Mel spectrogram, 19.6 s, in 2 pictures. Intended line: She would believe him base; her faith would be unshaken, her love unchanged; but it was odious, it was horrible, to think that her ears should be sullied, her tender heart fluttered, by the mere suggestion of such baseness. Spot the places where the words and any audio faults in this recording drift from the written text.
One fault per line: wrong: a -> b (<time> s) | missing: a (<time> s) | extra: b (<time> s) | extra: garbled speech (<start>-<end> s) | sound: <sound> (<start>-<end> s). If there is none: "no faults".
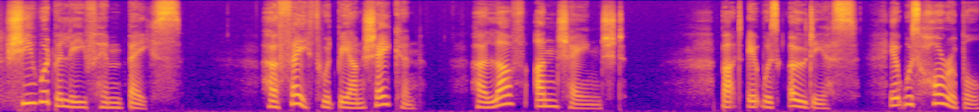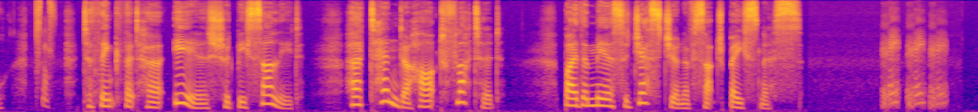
sound: chirp (10.1-10.4 s)
sound: laugh (18.6-19.3 s)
